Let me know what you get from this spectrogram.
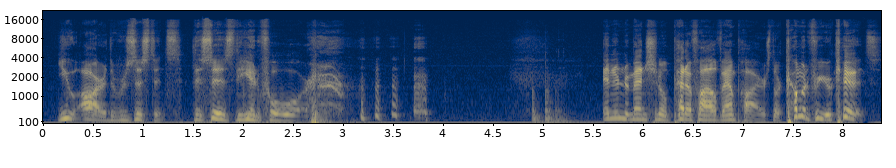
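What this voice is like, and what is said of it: Imitates another person's voice. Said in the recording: “my Alex Jones impression”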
